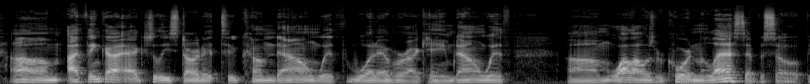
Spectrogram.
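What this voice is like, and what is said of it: Slightly off, sick-sounding voice. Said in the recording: “my voice is still a little bit off ... I spent the better part of last week just absolutely demolished with sickness”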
